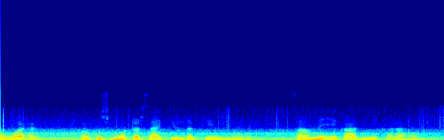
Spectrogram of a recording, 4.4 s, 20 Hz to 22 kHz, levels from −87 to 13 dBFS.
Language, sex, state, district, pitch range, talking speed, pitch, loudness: Hindi, female, Bihar, Saharsa, 185-210 Hz, 175 wpm, 185 Hz, -24 LUFS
